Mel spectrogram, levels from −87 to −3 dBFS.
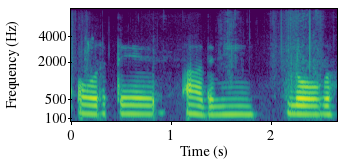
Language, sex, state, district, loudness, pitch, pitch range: Hindi, female, Bihar, West Champaran, -19 LUFS, 180 Hz, 175-185 Hz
